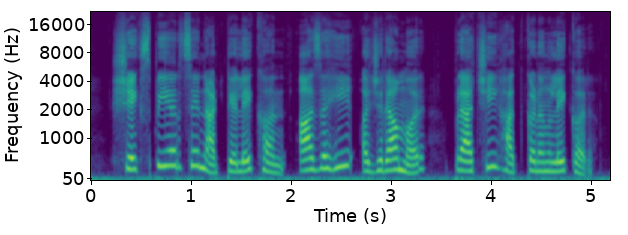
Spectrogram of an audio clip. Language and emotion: Marathi, neutral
